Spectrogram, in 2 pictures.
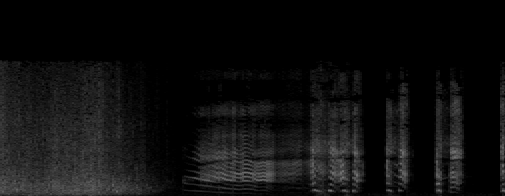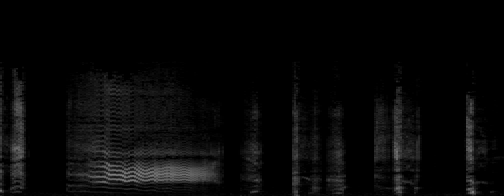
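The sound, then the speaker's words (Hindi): A loud, rushing splash of water, filled in a bucket at a neighbour's house and thrown all at once through the opened door of a house, lasts about a second, followed by a series of high-pitched wavering yelps and sputtering cries. “पोंगाराम चाचा ने झटपट पड़ोस के घर से एक बाल्टी में पानी भरा और गीता के घर का दरवाजा खोल के सारा पानी अंदर फेंक दिया।”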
